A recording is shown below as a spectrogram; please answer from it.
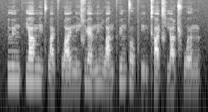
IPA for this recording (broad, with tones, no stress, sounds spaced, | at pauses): l y˥ n pʰ j ä˥ m i˥˩ t̪ʰ w a˩ ɪ̯ pʰ w a˧˥ ɪ̯ n̪ i˧˥ ɕ ɥ ɛ˥˩ m i˥ m w a˧˥ n pʰ y˥ n t̪ ɤ˥˩ pʰ ḭ˨˩ n kʰ ä˥ t͡ɕʰ j ä˧˥ ʈ͡ʂʰ w ə˥ n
